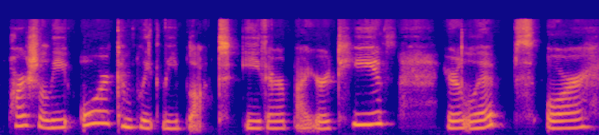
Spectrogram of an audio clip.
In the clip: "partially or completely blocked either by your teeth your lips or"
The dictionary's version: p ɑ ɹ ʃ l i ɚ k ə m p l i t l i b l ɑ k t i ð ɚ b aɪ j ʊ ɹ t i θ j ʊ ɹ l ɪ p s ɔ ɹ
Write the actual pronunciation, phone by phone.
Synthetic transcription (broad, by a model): p ɑ ɹ ʃ l i ɚ k ə m p l i t l i b l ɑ k t i ð ɚ b aɪ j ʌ ɹ t i θ j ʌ ɹ l ɪ p s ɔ ɹ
